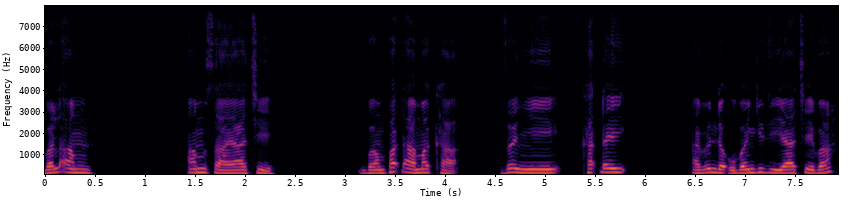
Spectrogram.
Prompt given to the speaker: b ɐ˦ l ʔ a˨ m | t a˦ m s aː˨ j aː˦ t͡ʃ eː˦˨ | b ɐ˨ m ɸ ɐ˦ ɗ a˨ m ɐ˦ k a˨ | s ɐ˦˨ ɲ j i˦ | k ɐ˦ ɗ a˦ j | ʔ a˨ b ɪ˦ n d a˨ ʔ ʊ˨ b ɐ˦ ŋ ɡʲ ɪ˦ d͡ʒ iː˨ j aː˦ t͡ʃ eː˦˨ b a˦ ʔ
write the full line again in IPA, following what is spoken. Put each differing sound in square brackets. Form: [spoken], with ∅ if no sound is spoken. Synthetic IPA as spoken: b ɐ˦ l ʔ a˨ m | [ʔ] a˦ m s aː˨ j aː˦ t͡ʃ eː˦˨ | b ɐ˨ m ɸ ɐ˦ ɗ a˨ m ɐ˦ k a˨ | [z] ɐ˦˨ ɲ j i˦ | k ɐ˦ ɗ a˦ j | ʔ a˨ b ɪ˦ n d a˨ ʔ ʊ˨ b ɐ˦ ŋ ɡʲ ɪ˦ d͡ʒ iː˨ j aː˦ t͡ʃ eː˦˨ b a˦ ʔ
